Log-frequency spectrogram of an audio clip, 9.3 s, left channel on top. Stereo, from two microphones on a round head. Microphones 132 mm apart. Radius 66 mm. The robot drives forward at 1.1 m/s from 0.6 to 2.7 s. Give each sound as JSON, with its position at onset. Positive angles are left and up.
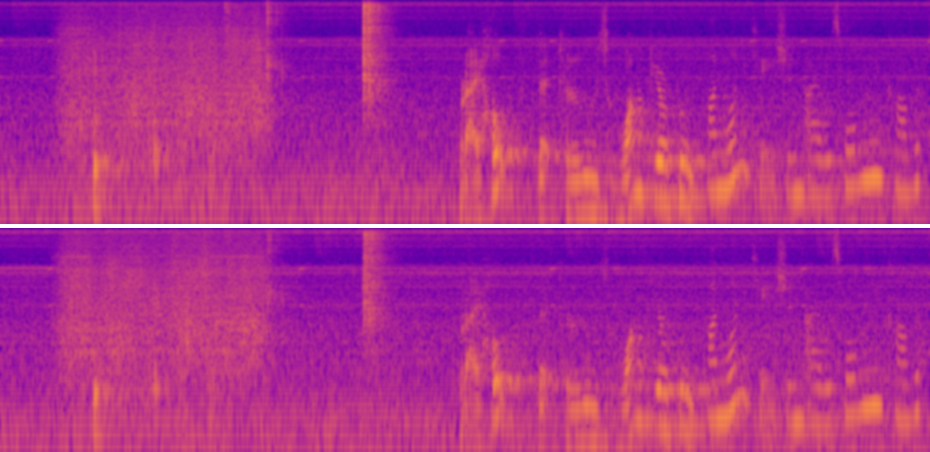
{"t": 0.9, "sound": "footsteps", "side_deg": 45, "distance_m": 1.0}
{"t": 2.2, "sound": "a camera shutter", "side_deg": 60, "distance_m": 3.0}
{"t": 4.6, "sound": "a man speaking", "side_deg": 35, "distance_m": 0.8}
{"t": 7.1, "sound": "a woman speaking", "side_deg": -20, "distance_m": 0.6}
